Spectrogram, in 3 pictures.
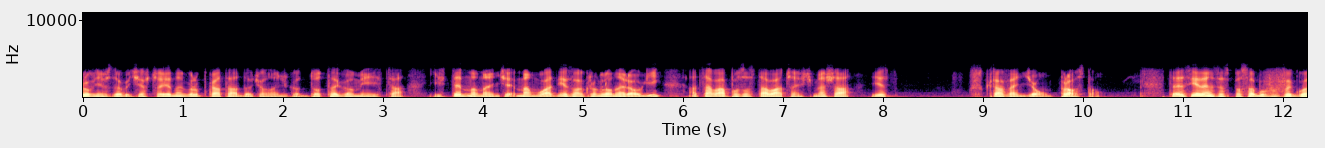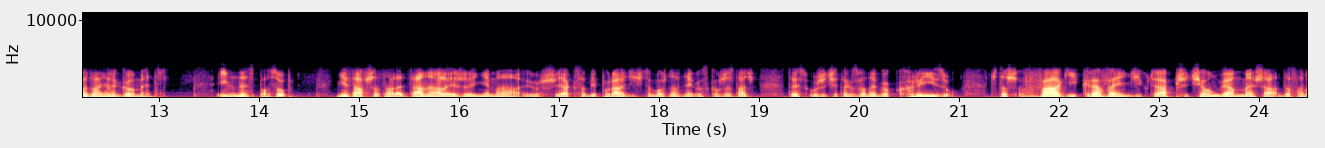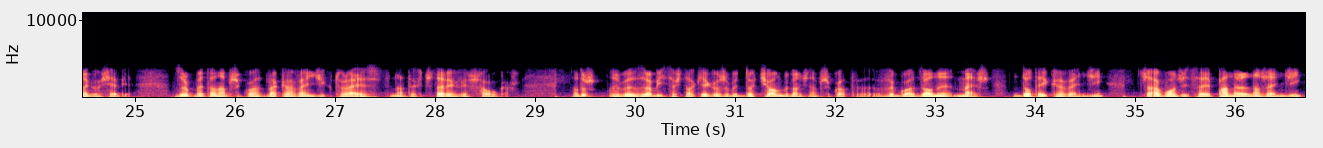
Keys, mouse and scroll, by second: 0.5 ctrl+r, 3.3 click, 3.8-4.5 scroll up 8, 4.5 Tab, 5.2-5.7 scroll up 2, 5.7-6.2 scroll down 3, 6.0 scroll up 1, 7.2-7.6 scroll down 7, 7.7 shift+middle click, 8.2-9.0 scroll down 1, 9.0 scroll down 1, 9.5 shift+middle click, 13.5 middle click, 14.2 middle click, 14.7 middle click, 15.5 middle click, 16.8 shift+middle click, 17.6 Tab, 18.5 scroll up 5, 20.1-20.7 scroll down 1, 20.7 scroll down 2, 23.6 middle click, 24.6-25.2 scroll up 2, 25.2 shift+middle click, 25.2 scroll up 2, 26.5 right click, 26.9 shift+right click, 27.8 right click, 28.1 shift+right click, 29.5 middle click, 30.5 middle click, 35.6 n.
